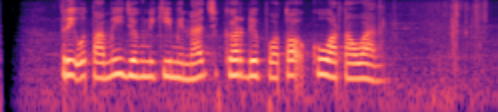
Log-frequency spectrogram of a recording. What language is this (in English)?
Sundanese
